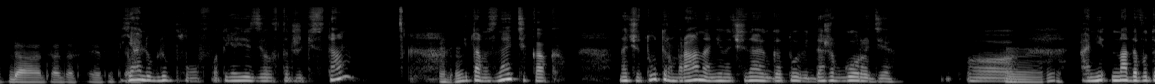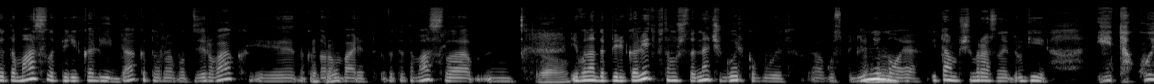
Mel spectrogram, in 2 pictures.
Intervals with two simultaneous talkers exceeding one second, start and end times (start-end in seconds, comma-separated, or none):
none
